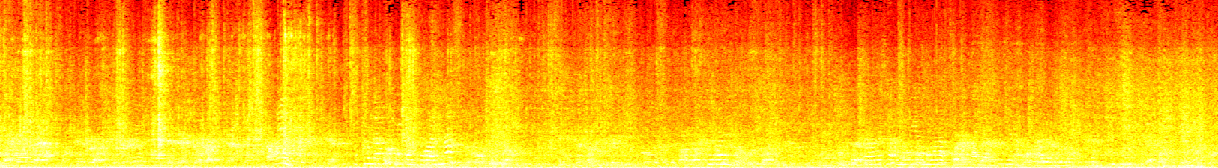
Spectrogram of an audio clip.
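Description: A shopping cart rattles as it rolls over a hard floor.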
